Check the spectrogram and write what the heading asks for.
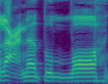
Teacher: kalimat Allah dibaca tebal nah dibaca tabkhim dibaca tebal · Maka dibaca karena ini kalimat Allah di belakangnya ada huruf yang memiliki tanda baca dhammah, maka dibaca tebal, maka dibaca la'natullah.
